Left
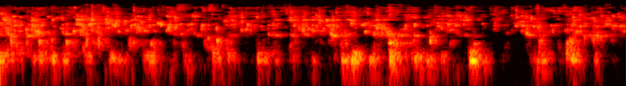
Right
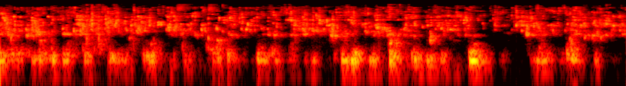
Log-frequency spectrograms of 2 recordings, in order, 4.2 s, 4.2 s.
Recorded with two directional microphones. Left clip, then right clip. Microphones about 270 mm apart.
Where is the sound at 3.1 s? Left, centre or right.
Centre.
